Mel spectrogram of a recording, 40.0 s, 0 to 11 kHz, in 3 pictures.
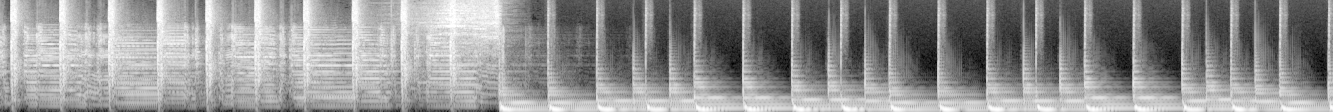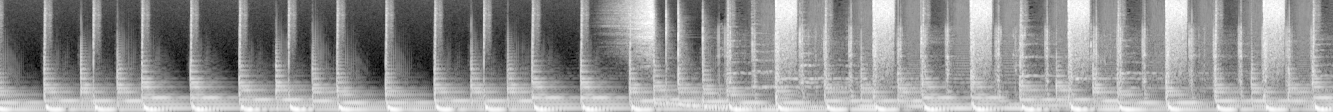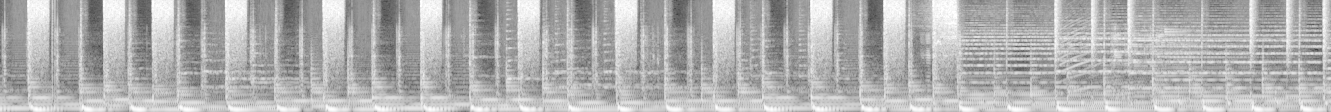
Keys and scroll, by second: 0.1-1.7 typing, 3.2 g, 3.3 z, 4.1 0, 5.5 n, 15.9 0, 17.7 7, 18.0 shift+d, 19.3 0, 19.5 space, 23.4 space, 25.9 Left, 26.1-26.8 typing, 32.2 5, 32.4 1, 32.7 2, 33.1 Return, 37.6-39.9 typing.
